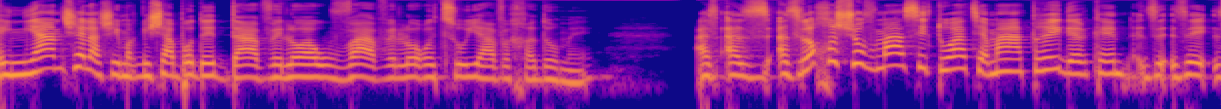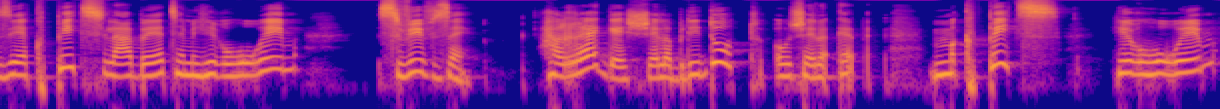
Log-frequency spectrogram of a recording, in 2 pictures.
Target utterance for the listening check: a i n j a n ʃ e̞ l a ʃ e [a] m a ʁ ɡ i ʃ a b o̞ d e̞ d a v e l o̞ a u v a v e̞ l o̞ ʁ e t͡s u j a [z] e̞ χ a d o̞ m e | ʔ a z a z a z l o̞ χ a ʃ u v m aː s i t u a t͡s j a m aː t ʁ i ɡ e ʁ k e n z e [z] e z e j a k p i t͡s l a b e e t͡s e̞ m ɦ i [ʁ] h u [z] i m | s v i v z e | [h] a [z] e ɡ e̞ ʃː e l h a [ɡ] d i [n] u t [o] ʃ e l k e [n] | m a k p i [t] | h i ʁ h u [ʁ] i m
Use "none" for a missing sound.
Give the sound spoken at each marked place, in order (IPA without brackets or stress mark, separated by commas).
i, v, z, ʁ, ʁ, h, ʁ, b, d, o, n, t͡s, ʁ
